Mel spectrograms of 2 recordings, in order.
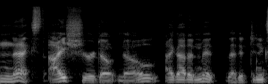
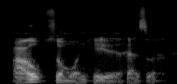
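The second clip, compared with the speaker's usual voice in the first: exaggerated cowboy drawl, lower pitch; 5 semitones lower than usual. Showing what an overdone version would sound like: full cowboy accent. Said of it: "full cowboy".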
